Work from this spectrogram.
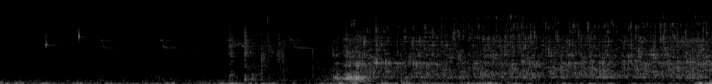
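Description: Coolant from an overheated KTM motorcycle gushes onto the ground in the woods, a sudden steady splashing pour after a few birds chirp, fairly faint and continuing to the end.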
